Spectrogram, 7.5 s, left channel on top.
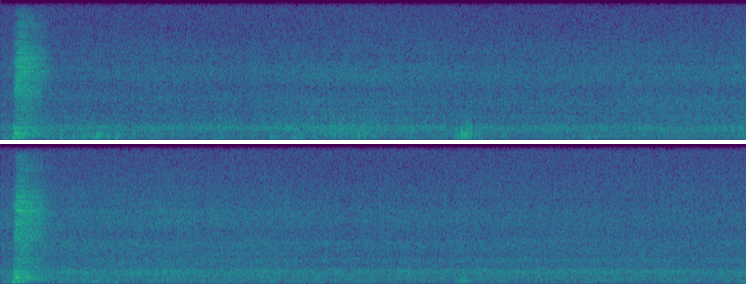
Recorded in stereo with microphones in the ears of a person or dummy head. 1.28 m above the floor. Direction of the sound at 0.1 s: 5° left (ahead or behind).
